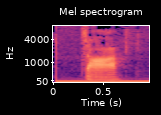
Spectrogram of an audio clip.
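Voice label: "tsa3", Teochew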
